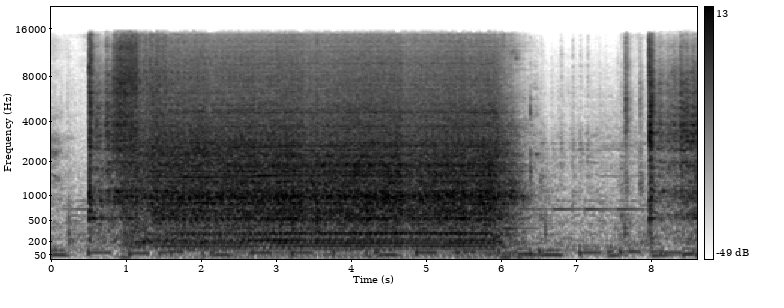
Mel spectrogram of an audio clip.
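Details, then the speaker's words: 1986 Oldsmobile Regency (Olds 98) with no spark, after swapping cam and crank sensors: steady fast cranking about five seconds with no firing; cranks but won't start, sensors, computer, ignition module and wiring ruled out. "all right guys it's gonna sound weird but here's the hope and it don't start"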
